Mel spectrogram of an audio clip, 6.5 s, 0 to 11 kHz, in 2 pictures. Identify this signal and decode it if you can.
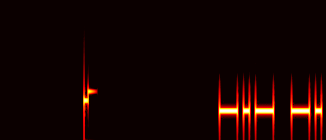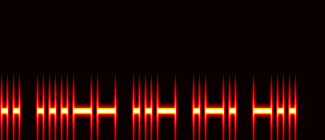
Morse code, heard as a keyed tone, about 20 wpm, 700 Hz. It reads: KB3URD
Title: USA Call Signs 20wpm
